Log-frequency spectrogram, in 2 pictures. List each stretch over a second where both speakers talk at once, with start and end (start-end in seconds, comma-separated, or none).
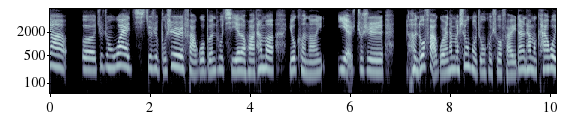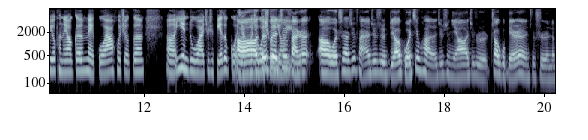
13.8-15.1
